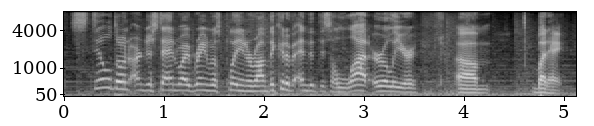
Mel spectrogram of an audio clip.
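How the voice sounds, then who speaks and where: A man's voice: high-pitched, a little fast, a bit bright, faint music behind. A man with a Dutch accent casting an esports match and hosting the stream, chatty with many fillers. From Netherlands. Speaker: esports caster, stream host. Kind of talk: live esports commentary and post-match chat.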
